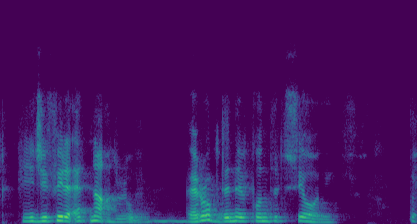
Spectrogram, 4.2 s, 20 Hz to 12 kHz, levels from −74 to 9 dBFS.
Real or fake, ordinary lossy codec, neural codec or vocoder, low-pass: fake; Opus, 32 kbps; codec, 16 kHz, 0.8 kbps, ZipCodec; 7.2 kHz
